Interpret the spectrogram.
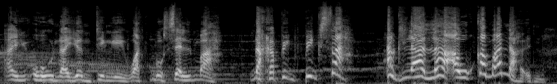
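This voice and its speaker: A woman's voice: mid-range voice, sing-song, a little slow, sharp tone, soft background music. A woman playing a stern, moralizing older mother-in-law who scolds and lectures in a radio melodrama, with an Ilocano accent. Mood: scolding. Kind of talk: melodramatic radio drama acting.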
